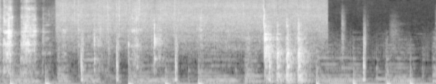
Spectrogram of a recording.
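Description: Minced garlic sizzling in hot oil in a nonstick frying pan while a wooden spoon stirs it, over background music with a steady beat. The sizzle starts about a second in and cuts off suddenly near the end.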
